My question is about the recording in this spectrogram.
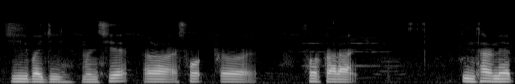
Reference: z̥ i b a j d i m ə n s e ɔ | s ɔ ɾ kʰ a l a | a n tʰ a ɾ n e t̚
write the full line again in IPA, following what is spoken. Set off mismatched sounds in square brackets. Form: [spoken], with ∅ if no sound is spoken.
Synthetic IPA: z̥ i b a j d i m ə n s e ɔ | s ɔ ɾ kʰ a [ɾ] a | [i] n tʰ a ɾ n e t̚

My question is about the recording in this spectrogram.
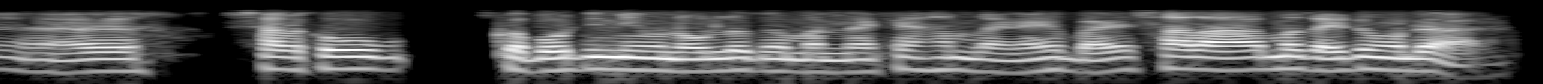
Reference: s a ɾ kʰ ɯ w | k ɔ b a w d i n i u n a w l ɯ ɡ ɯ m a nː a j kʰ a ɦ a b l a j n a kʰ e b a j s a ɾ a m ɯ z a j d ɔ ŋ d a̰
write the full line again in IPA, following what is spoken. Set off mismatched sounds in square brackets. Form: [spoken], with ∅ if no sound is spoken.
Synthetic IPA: s a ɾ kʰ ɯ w | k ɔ b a w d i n i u n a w l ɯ ɡ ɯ m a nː a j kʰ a ɦ a [m] l a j n a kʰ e b a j s a ɾ a m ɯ z a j d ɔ ŋ d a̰

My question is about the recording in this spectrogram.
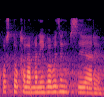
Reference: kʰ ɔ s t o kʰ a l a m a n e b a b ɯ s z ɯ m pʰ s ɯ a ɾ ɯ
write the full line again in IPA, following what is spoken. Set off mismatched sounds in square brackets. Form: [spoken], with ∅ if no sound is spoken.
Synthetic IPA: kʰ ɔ s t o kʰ a l a m a n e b a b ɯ [∅] z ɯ [ŋ] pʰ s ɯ a ɾ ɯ

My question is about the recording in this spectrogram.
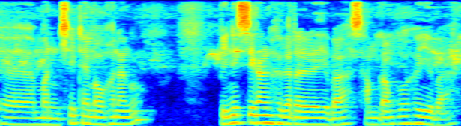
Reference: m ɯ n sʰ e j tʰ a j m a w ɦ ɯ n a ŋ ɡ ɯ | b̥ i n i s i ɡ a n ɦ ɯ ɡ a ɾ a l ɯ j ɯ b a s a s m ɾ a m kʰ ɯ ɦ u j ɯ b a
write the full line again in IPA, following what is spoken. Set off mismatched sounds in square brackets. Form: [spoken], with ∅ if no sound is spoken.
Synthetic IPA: m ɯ n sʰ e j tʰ a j m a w ɦ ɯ n a ŋ ɡ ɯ | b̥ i n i s i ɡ a [ŋ] ɦ ɯ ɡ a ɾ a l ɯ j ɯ b a s a [∅] m ɾ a m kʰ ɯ ɦ [ɯ] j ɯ b a

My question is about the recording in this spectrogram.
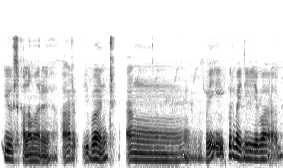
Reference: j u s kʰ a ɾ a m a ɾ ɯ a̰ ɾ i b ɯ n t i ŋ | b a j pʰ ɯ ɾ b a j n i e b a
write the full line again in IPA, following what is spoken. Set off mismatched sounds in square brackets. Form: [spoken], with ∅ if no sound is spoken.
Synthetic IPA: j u s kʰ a [l] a m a ɾ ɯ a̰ ɾ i b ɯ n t [a] ŋ | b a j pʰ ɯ ɾ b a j [d] i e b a

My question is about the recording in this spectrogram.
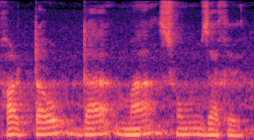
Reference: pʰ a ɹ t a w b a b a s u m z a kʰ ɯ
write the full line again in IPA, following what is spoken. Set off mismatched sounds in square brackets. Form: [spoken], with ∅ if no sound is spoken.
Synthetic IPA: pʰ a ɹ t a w [d] a [m] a s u m z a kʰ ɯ

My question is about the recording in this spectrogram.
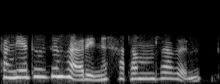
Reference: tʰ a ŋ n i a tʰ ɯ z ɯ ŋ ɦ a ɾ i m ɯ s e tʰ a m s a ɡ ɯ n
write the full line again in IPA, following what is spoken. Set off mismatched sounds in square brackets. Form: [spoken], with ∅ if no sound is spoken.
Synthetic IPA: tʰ a ŋ n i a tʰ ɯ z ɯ ŋ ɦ a ɾ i [n] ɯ s [a] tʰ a m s a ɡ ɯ n

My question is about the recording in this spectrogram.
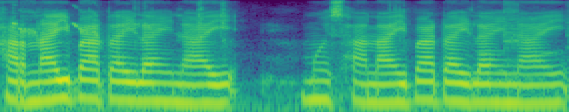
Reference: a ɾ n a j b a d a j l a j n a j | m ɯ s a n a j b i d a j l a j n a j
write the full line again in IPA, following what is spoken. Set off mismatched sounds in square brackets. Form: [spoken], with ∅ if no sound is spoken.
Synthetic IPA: a ɾ n a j b a d a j l a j n a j | m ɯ s a n a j b [a] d a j l a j n a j

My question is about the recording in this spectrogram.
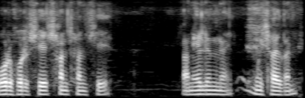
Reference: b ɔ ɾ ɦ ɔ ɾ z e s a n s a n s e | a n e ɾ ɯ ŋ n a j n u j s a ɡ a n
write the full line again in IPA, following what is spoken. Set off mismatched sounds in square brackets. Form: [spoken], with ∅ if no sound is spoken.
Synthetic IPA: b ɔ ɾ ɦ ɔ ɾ [s] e s a n s a n s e | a n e [l] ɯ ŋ n a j [m] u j s a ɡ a n

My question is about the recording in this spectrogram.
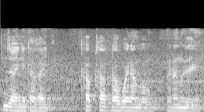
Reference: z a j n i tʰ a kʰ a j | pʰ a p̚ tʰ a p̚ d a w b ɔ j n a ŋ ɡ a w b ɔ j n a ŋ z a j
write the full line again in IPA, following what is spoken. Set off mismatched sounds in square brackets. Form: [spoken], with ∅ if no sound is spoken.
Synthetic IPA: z a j n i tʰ a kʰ a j | [tʰ] a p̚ tʰ a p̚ d a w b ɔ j n a ŋ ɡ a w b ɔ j n a ŋ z a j

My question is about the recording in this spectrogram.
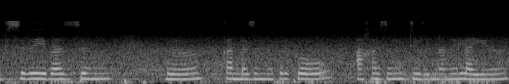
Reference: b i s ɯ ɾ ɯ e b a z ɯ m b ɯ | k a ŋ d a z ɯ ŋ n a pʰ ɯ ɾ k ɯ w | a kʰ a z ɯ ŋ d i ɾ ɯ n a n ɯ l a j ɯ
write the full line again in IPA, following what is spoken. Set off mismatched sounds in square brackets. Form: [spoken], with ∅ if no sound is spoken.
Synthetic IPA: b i s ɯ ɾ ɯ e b a z ɯ [ŋ] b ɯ | k a [n] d a z ɯ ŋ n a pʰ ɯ ɾ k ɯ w | a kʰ a z ɯ ŋ d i ɾ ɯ n a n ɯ l a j ɯ

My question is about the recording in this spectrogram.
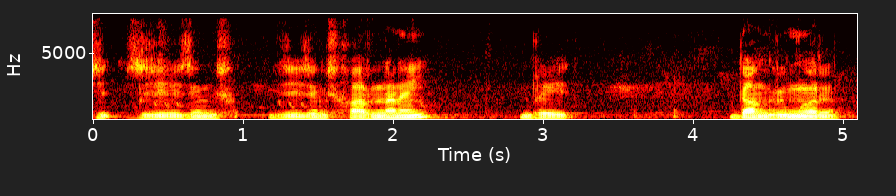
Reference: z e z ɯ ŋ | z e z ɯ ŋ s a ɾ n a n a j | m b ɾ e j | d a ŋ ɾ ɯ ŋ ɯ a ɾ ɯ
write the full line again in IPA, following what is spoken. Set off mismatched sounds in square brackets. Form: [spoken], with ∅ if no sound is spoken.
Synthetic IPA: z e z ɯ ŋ | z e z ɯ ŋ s a ɾ n a n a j | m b ɾ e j | d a ŋ ɾ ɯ [m] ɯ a ɾ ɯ

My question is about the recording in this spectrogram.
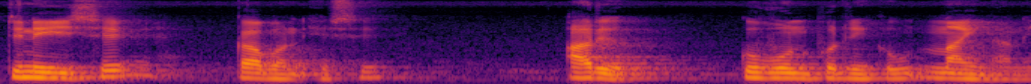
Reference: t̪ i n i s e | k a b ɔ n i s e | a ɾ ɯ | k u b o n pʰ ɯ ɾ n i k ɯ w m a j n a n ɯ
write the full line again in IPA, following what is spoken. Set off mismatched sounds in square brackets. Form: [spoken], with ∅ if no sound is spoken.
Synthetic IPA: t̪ i n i s e | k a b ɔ n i s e | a ɾ ɯ | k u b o n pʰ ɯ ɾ n i k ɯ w [n] a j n a n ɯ

